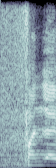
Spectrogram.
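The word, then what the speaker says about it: fungi: Monera के बाद protista, protista के बाद फंजाई बोलना आज के बाद से, करेक्ट प्रोनाउंसिएशन वो है।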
